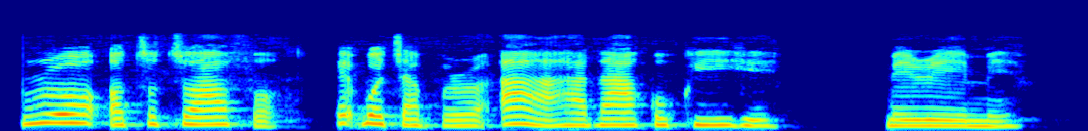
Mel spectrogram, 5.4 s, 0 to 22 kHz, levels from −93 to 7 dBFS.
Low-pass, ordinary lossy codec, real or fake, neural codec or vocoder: none; none; fake; codec, 16 kHz, 8 kbps, FreqCodec, larger model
